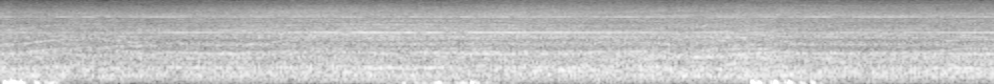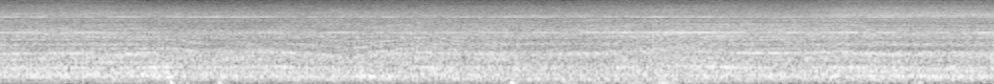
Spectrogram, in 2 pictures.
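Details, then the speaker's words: Eufy robot vacuum-mop on turbo suction: steady high rushing whoosh of the suction fan at full power, even pitch, light floor noise; running normally. "Here's what turbo sounds like."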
